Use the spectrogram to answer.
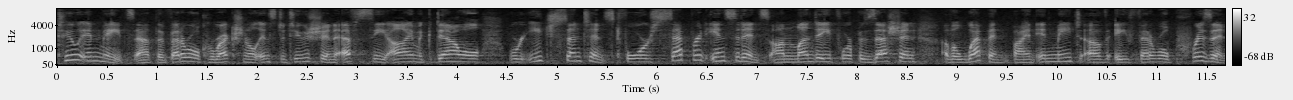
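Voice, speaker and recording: A woman with an American accent speaks at a moderate pace and medium pitch, with ordinary pitch variation and hardly any pauses. Background noise is noticeable. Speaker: morning news anchor and producer for a local TV station. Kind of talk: newsroom desk banter with co-anchor.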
